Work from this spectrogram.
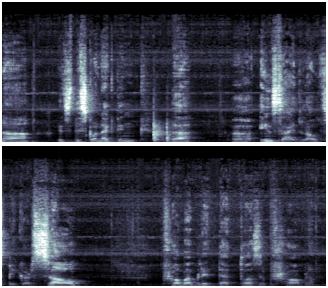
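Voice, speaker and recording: Man, deep-pitched, unhurried, halting phrases, casual repair commentary, noisy clicky recording. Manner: halting, thinking aloud in short fragments. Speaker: electronics repair hobbyist presenting his restoration.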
